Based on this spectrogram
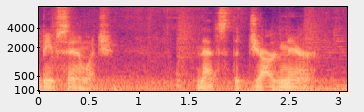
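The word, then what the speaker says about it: giardiniera: of an italian beef sandwich and that's the jardin air not well i'm not even going to say how people butcher the way the word is said but it is pronounced jardin air jardiner is a vegetable mix there are peppers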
